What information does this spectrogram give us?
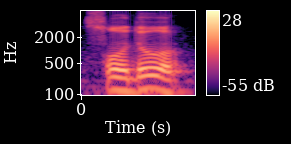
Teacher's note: സ്വാദിന് തഫ്ഖീം നൽകണം. എന്നാൽ മറ്റക്ഷരങ്ങൾക്കൊന്നും തഫ്ഖീം വരാതിരിക്കണം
